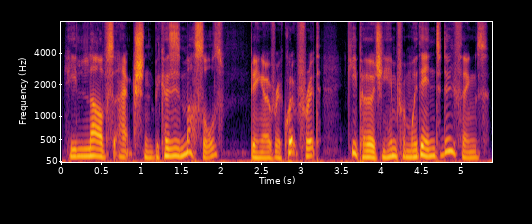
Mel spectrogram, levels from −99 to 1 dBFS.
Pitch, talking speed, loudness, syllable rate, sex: 150 Hz, 210 wpm, -18 LUFS, 6.3 syllables/s, male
